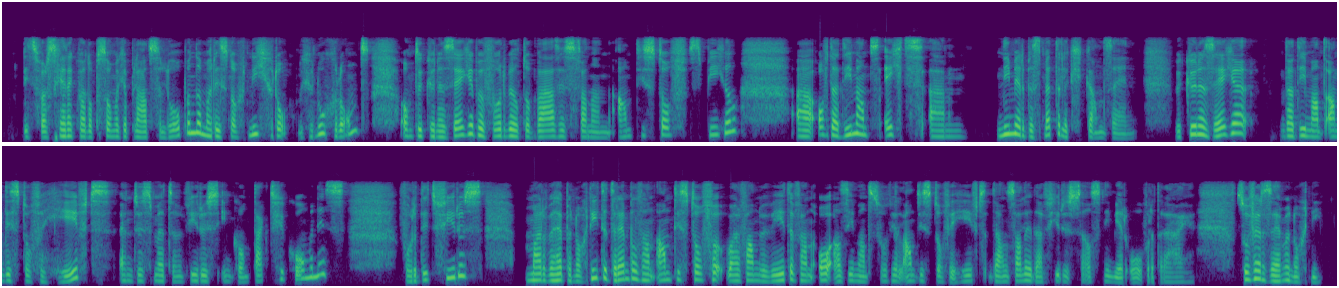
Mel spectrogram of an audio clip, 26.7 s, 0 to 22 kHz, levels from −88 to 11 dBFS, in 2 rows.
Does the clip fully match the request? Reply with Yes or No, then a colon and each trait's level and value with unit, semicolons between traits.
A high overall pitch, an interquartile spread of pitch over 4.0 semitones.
No: medium, 175 Hz; average, 4.8 semitones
